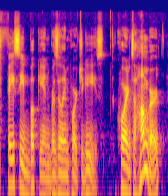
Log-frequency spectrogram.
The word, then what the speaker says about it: Facebook: Humber kamacho and apparently the club's name is pronounced Facey booking Brazilian Portuguese according to Humbert we were looking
